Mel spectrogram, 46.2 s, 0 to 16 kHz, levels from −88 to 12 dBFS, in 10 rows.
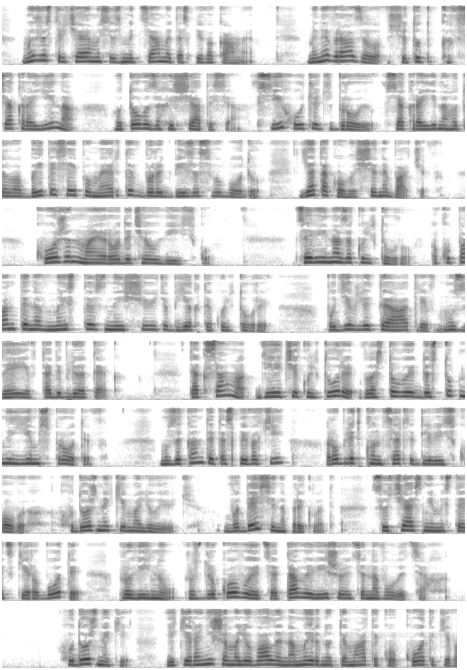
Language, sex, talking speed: Ukrainian, female, 115 wpm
